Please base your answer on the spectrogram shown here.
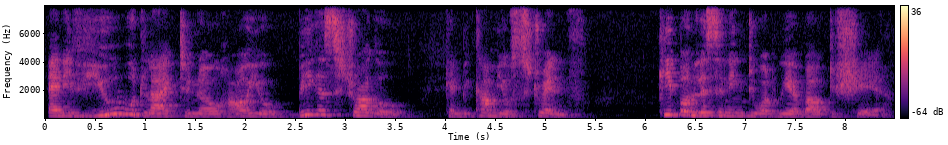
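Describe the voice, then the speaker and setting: A woman's voice: mid-range voice, animated, a little slow, dark tone. Upbeat woman host in an echoey room. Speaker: channel host. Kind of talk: interview hosting.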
